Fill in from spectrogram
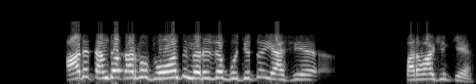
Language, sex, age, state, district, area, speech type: Kashmiri, male, 45-60, Jammu and Kashmir, Anantnag, rural, conversation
